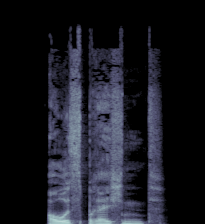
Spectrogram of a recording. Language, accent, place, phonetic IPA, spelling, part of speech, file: German, Germany, Berlin, [ˈaʊ̯sˌbʁɛçn̩t], ausbrechend, verb, De-ausbrechend.ogg
- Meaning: present participle of ausbrechen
